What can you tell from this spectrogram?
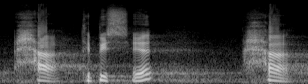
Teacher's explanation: Wa min syarri, ha, huruf yang keluar di tengah tenggorokan, ya, ha, huruf hamas dan rakhawah, keluar dorongannya dari tengah tenggorokan, ha, tipis, ya, ha, panjang dua harokat, nah ada alif mad sebelumnya fathah.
